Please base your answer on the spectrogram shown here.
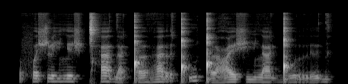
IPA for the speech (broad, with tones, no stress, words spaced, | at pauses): fɐ˧ʃɭi˧ le˧ʃǀʰa˧da˩ǃɐ˩˧˩ ɦa˧rǃʼu˥ǃɐ˩ʕɛ˧ ʃi˧la˧ ɡ͡ǃo˧rɘ˨˥d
